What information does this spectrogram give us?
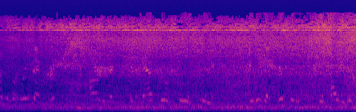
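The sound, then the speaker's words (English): A loud, steady roar of a great big old helicopter fills the background throughout, with voices talking over it, partly masked by the engine din, as President Biden is asked about the attack on Coventry Christian School. “And again, it was recorded with a great big old noisy helicopter in the background.”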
